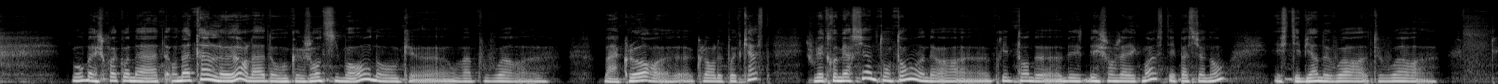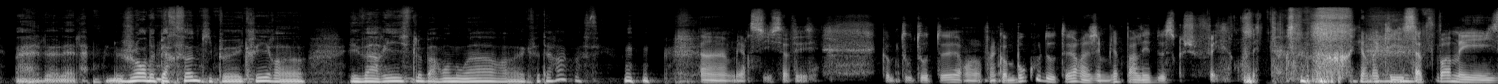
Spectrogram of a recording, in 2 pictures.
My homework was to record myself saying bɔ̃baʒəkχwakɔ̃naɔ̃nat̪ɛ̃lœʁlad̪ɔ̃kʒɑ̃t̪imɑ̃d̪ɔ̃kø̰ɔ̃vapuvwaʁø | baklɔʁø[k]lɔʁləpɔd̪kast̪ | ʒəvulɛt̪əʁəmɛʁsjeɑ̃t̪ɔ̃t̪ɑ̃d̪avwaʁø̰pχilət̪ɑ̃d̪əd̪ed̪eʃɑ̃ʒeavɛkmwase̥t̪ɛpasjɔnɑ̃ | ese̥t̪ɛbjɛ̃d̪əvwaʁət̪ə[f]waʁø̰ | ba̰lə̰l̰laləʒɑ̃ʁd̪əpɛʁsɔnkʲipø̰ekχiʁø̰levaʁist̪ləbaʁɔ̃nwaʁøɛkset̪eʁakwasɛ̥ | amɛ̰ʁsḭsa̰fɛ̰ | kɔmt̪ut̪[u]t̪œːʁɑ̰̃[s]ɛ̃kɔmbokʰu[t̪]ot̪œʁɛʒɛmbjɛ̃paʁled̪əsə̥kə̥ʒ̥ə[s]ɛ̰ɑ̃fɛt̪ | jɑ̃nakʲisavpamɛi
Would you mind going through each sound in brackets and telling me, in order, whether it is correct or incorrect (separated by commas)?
correct, incorrect, incorrect, incorrect, incorrect, incorrect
